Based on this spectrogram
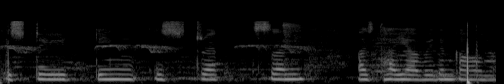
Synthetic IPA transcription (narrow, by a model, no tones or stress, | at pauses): ɪsʈeʈɪŋɡɪsʈɾeksən | ɐst̪ʰajaːbed̪ənkaala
